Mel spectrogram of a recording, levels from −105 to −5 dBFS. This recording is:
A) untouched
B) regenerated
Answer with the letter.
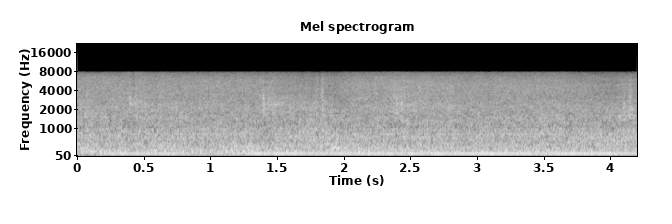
B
